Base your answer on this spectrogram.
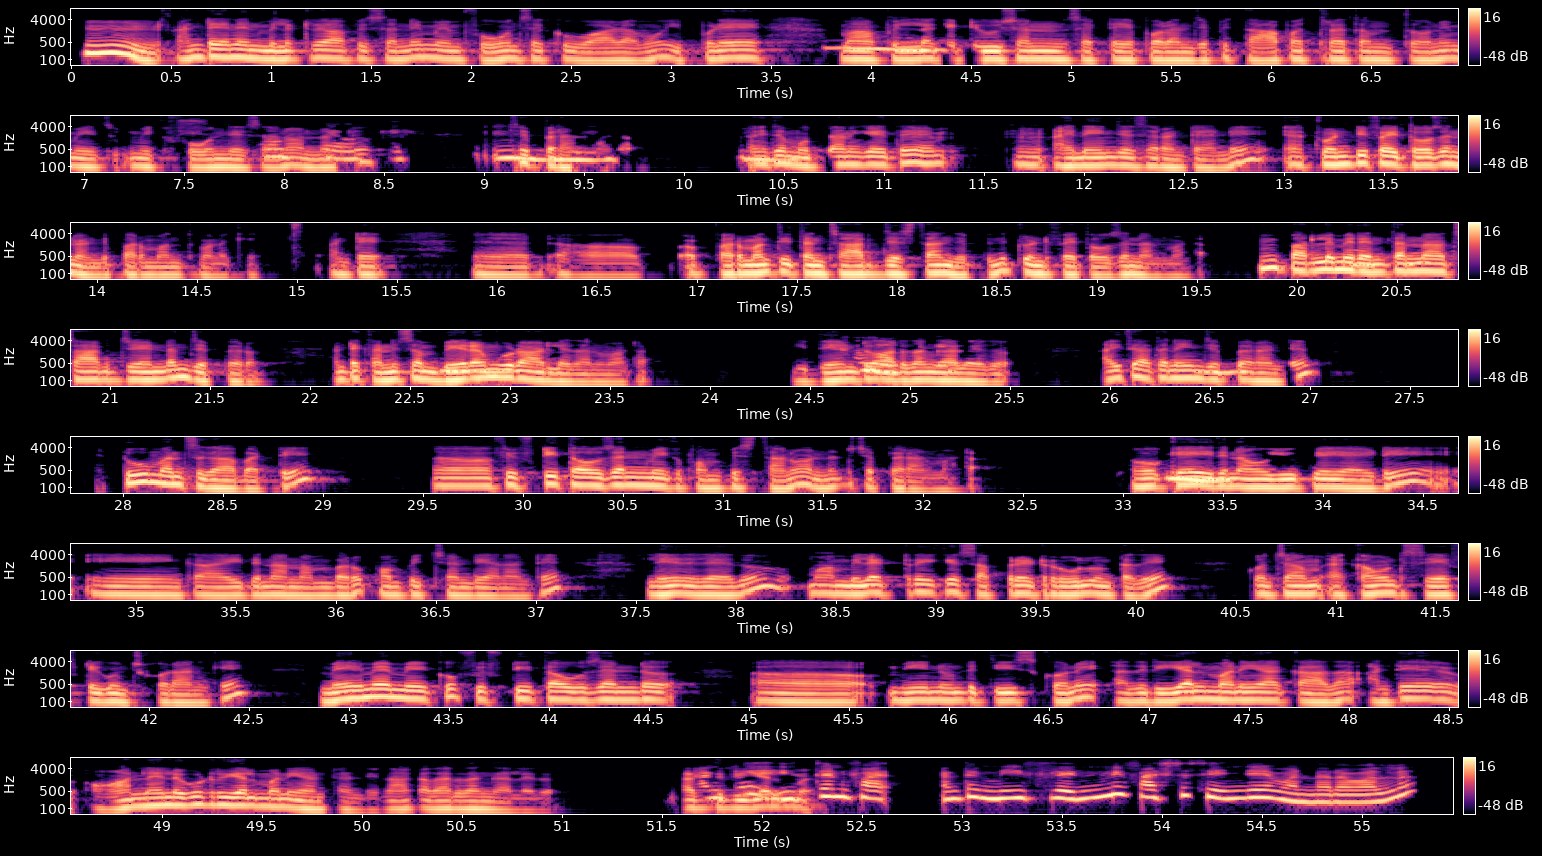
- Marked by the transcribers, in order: in English: "మిలిటరీ ఆఫీసర్‌ని"; in English: "ట్యూషన్ సెట్"; other background noise; in English: "ట్వంటీ ఫైవ్ థౌసండ్"; in English: "పర్ మంత్"; lip smack; in English: "పర్ మంత్"; in English: "ఛార్జ్"; in English: "ట్వంటీ ఫైవ్ థౌసండ్"; in English: "ఛార్జ్"; chuckle; in English: "టూ మంత్స్"; in English: "ఫిఫ్టీ థౌసండ్"; in English: "యూపీఐ ఐడీ"; in English: "మిలిటరీకి సెపరేట్ రూల్"; in English: "అకౌంట్ సేఫ్టీగా"; in English: "ఫిఫ్టీ థౌసండ్"; in English: "రియల్"; in English: "ఆన్‌లైన్‌లో"; in English: "రియల్ మనీ"; in English: "రియల్"; in English: "ఫ్రెండ్‌ని ఫస్ట్ సెండ్"
- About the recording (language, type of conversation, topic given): Telugu, podcast, సామాజిక మాధ్యమాలను ఆరోగ్యకరంగా ఎలా వాడాలి అని మీరు అనుకుంటున్నారు?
